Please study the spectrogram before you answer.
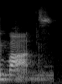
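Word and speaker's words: Mats: The way that you spelled it, I can see how it can sound like a nickname because that looks like Mott's applesauce. That is how it's pronounced, but it's M-A-T-S. It's a Swedish name.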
